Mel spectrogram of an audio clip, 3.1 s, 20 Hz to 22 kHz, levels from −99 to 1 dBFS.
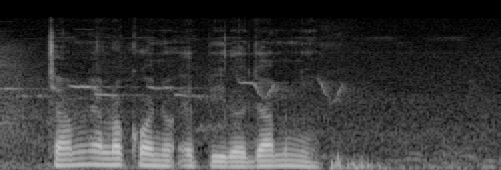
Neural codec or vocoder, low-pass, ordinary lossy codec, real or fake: none; 14.4 kHz; none; real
